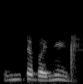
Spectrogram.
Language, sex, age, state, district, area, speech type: Nepali, female, 45-60, West Bengal, Darjeeling, rural, conversation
